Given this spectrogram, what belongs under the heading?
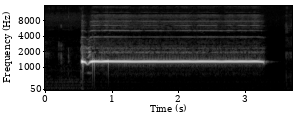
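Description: A single clear, pure high note from a soprano recorder, held steadily for about three seconds, alone in silence.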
